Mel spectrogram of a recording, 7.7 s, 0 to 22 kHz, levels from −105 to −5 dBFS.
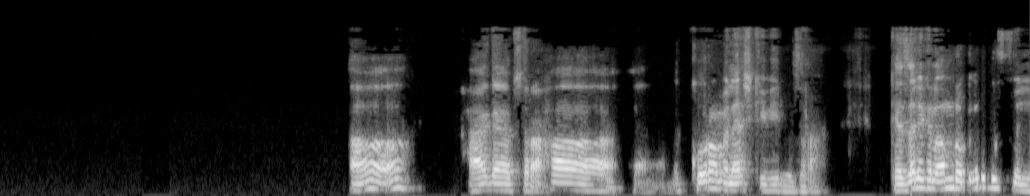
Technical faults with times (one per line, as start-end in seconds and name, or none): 6.83-6.86 overlap between stream segments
